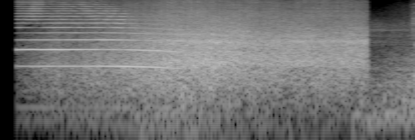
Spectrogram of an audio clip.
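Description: A train passing at speed, its horn sounding one held note that sags slightly in pitch as it goes by and fades after about two seconds, under a rush of wind and rail noise. The sound starts and cuts off suddenly, the cut falling just before the end.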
